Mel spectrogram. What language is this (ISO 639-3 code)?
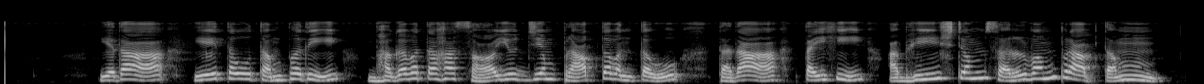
san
